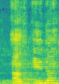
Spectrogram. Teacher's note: makhraj ialah bibir bawah. Satu bibir aje. Bibir bawah bukan dua bibir. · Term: fa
